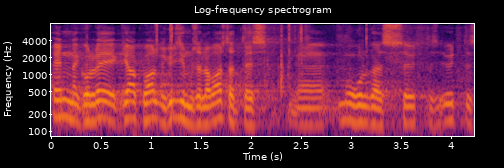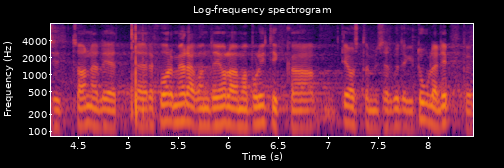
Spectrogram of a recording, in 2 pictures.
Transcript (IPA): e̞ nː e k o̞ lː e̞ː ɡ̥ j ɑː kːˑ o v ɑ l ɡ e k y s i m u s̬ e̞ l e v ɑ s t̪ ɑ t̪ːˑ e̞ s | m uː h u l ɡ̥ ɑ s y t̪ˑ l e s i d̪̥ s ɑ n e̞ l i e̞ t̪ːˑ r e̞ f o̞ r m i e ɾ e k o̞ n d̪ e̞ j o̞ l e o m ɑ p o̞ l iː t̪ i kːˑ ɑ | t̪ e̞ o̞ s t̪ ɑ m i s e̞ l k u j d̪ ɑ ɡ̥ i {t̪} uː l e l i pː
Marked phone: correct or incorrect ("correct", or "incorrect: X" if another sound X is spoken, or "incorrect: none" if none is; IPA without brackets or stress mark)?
correct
